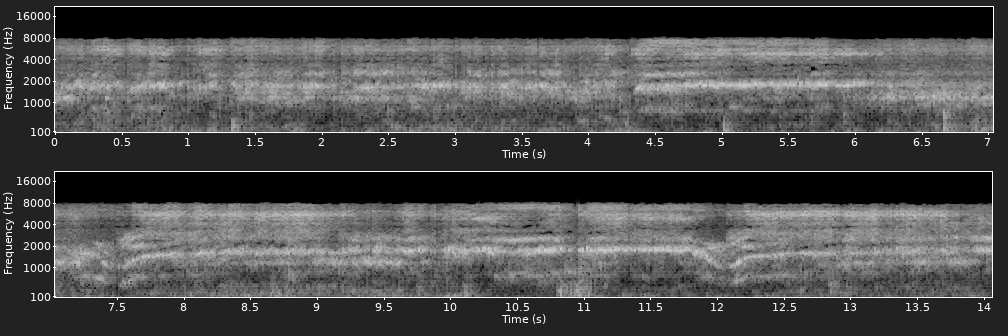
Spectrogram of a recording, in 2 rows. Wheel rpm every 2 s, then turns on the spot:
230, 240, 230, 210, 220, 220, 200.
none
